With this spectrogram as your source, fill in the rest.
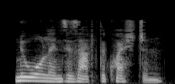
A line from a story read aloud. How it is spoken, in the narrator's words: Matthew said sharply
